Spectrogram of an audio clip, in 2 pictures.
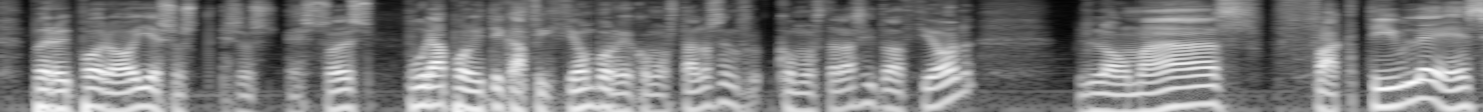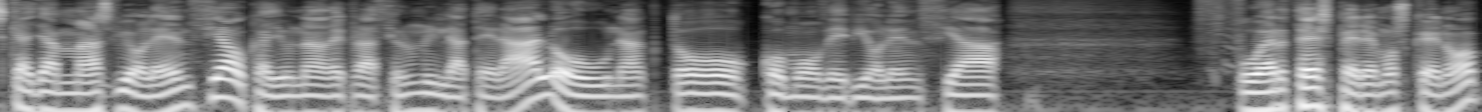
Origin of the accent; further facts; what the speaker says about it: Valencian Community, Spain; yo soy valenciano, que es una comunidad que está, hablamos catalán también, de hecho el siglo de oro de las letras catalanas fue en Valencia, y compartimos una cultura como muy fuerte, yo hablo catalán.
